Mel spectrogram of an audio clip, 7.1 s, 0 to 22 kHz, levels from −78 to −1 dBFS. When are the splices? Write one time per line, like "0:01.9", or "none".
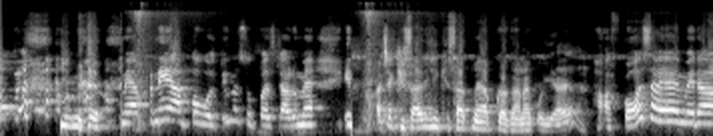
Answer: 0:01.2
0:03.5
